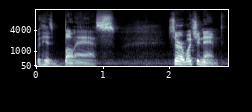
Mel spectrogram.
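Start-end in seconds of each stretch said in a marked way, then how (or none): 2.0-2.7 mock exasperated, fed-up, pissed-off tone. Retelling a hospital stay, quoting the nurse: imitating a fed-up nurse.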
